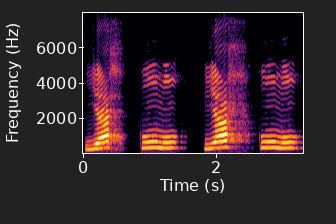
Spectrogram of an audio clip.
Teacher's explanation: ہا کو بالکل سینے کی طرف سے نکالنا ہے، یحکم، یحکم، यहकुमु, हा जो है ना, हा का मखरज भी हलक है, लेकिन एकदम सीने की तरफ वाला जो हिस्सा है वो।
